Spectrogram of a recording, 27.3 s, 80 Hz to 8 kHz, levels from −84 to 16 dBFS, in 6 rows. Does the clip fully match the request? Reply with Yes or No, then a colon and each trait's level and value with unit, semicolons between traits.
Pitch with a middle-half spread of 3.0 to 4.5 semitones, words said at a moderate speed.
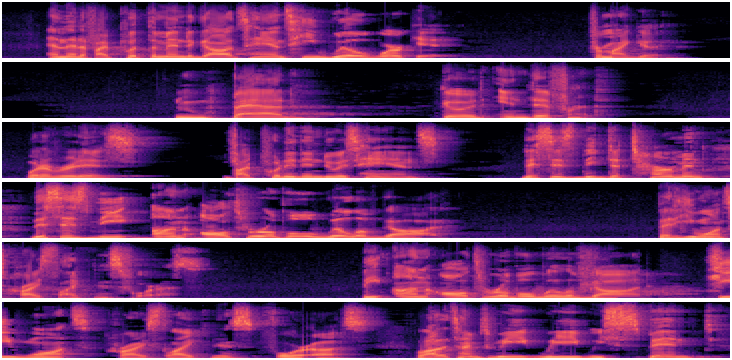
No: average, 5.2 semitones; average, 145 wpm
